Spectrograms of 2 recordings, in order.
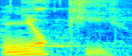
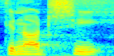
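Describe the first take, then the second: First: The middle consonant is a hard k sound. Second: The middle consonant is a soft ch sound. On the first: The speaker calls it right. "sondern Gnocchi. ... Weil das H das C erhärtet" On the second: The speaker calls it wrong. "es heißt nicht Gnocchi"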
